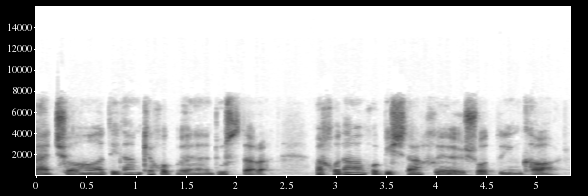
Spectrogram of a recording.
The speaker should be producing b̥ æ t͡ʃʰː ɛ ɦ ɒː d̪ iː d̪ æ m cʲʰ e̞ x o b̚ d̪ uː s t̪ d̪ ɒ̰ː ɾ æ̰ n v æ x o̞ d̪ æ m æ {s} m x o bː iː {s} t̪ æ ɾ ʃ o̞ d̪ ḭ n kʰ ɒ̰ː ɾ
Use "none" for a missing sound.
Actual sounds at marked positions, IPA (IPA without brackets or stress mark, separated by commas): none, ʃ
